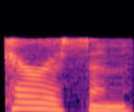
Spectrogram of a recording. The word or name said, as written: characin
